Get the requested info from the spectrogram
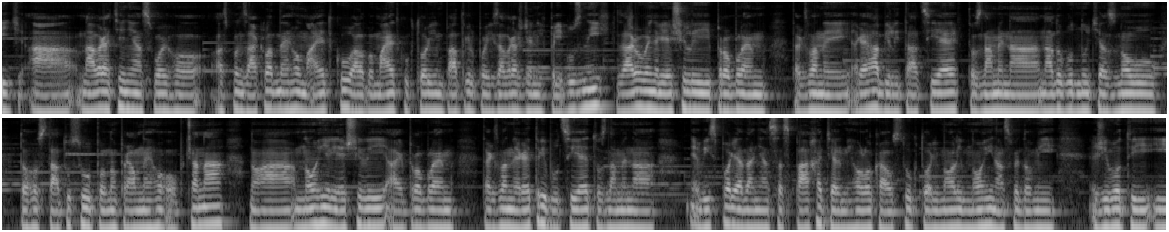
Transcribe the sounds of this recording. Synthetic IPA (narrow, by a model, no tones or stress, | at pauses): icanaʋɾaːcɛɲɪasʋɔjɦɔa̰spɔɲzaːklad̪nɛːɦɔma̰jɛt̪kualɛbɔmajɛt̪kukt̪ɔɾiːmpat̪ɾilpɔiɣzaʋɾaʒɟɛniːxpɾiːbuzniːxzaːɾɔʋɛɲɾɪɛʃilipɾɔblɛːm | t̪a̰ɡzʋanɛjɾɛɦabilit̪aːt͡siɛt̪ɔznamɛnaːnad̪ɔbud̪nucɪaznɔʋu | t̪ɔɦɔst̪at̪usupl̩nɔpɾaːʊnɛːɦɔʔɔpt͡ʃana | nɔamnɔɦiːɾɪɛʃilia̰jpɾɔblɛːm | t̪aɡzʋanɛjɾɛt̪ɾibuːt͡siɛt̪ɔznamɛnaː | ʋispɔɾɪad̪aɲɪasaspaːxacɛʎmiɦɔlɔkaʊst̪ukt̪ɔɾiːmalimnɔɦiːnasʋɛd̪ɔmiː | ʒiʋɔt̪iʔi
